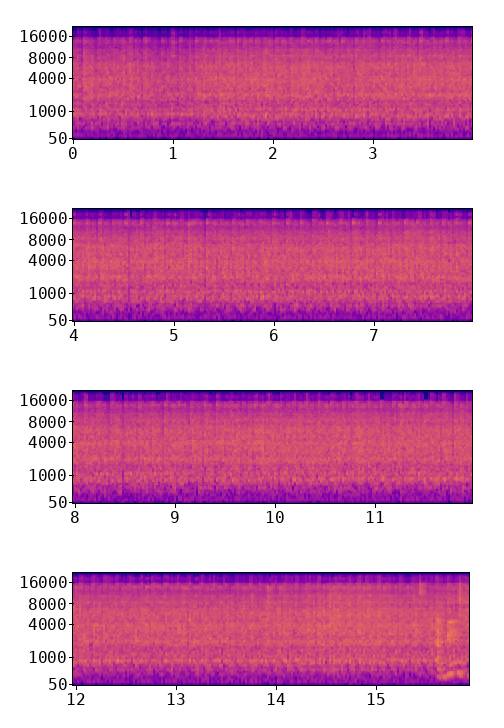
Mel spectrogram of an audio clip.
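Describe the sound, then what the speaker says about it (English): A sewing machine winds a small bobbin, producing a steady, even mechanical hum at moderate volume that holds without a break from start to finish. "it's not that difficult to wind them, so I just do it while I'm at the machine"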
